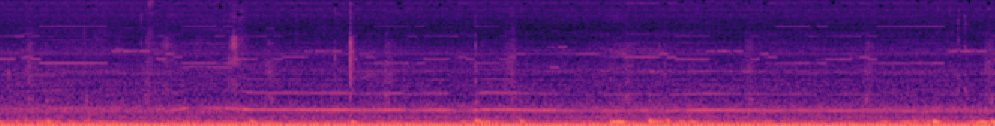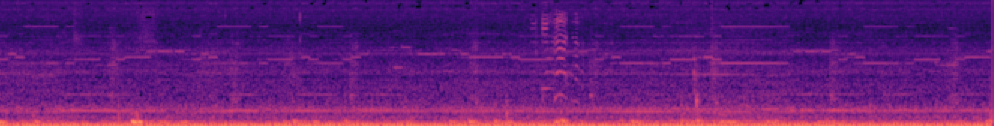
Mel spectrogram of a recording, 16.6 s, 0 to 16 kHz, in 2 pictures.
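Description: Doosan 4.5-ton forklift's engine running steadily, heard from inside the cab as the machine travels with a load of rebar. A steady whine comes in about two seconds in and holds.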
